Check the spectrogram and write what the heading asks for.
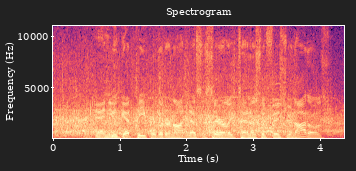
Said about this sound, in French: Les joueurs, eux, sont convoqués au milieu du terrain sous les cris de la foule qui réclame l'annulation du jeu de pénalité infligé à Mastel.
